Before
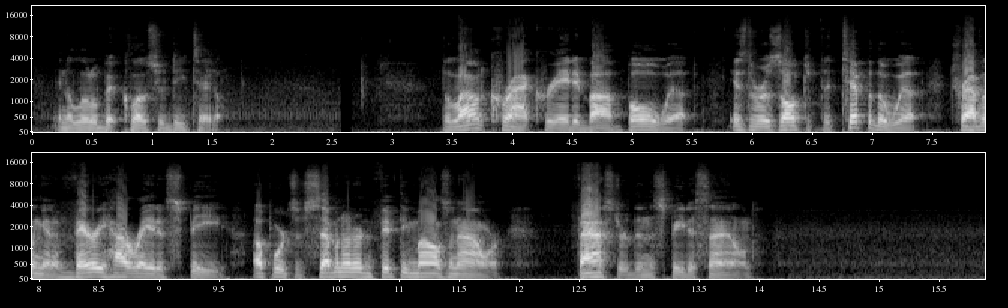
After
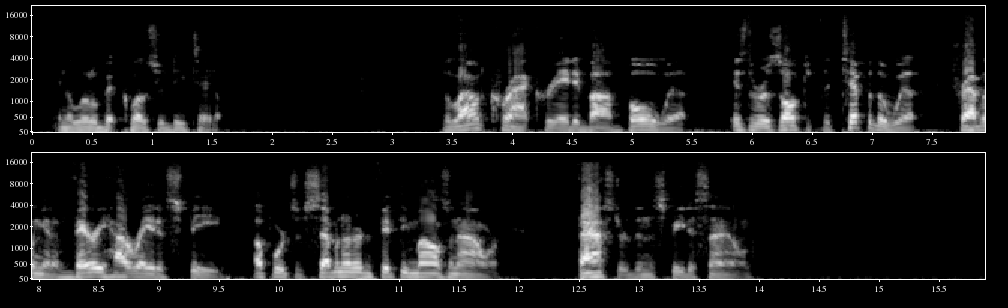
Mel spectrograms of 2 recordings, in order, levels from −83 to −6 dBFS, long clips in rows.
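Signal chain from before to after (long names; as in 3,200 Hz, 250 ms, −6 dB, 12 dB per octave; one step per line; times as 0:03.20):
spectral dynamics exaggerated over time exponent 2
level +7 dB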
